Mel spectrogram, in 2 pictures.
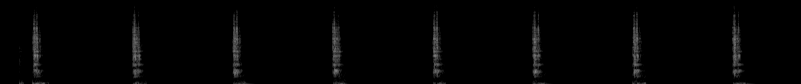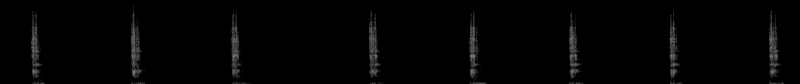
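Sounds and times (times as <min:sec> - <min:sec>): clock ticking: 0:00.2 - 0:00.5, 0:09.3 - 0:09.5.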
